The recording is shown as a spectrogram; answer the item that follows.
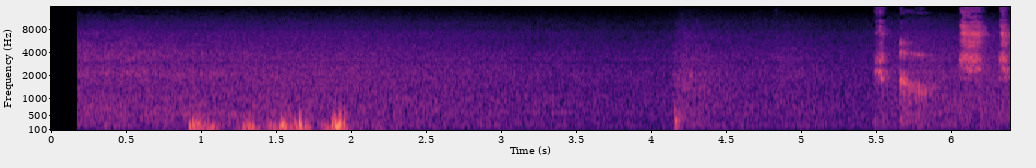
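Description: Steady hiss with a quick run of about five low thumps a second in and a single thump about four seconds in. Near the end, sharp breathy mouth-percussion sounds of beatboxing begin.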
